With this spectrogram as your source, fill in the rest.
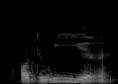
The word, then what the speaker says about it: produire: Produire. U-I se prononce oui. Produire comme lui.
